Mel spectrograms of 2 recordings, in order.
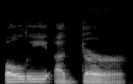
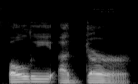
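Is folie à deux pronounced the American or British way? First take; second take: American; American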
